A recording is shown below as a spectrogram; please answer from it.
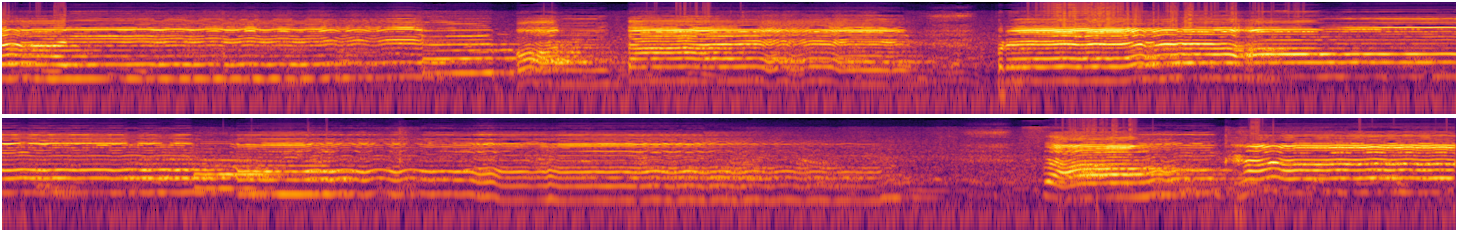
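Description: A woman singing Khmer smot, Buddhist chanted verse, solo into a handheld microphone: long held notes that waver and slide between pitches, broken twice by short pauses for breath.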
